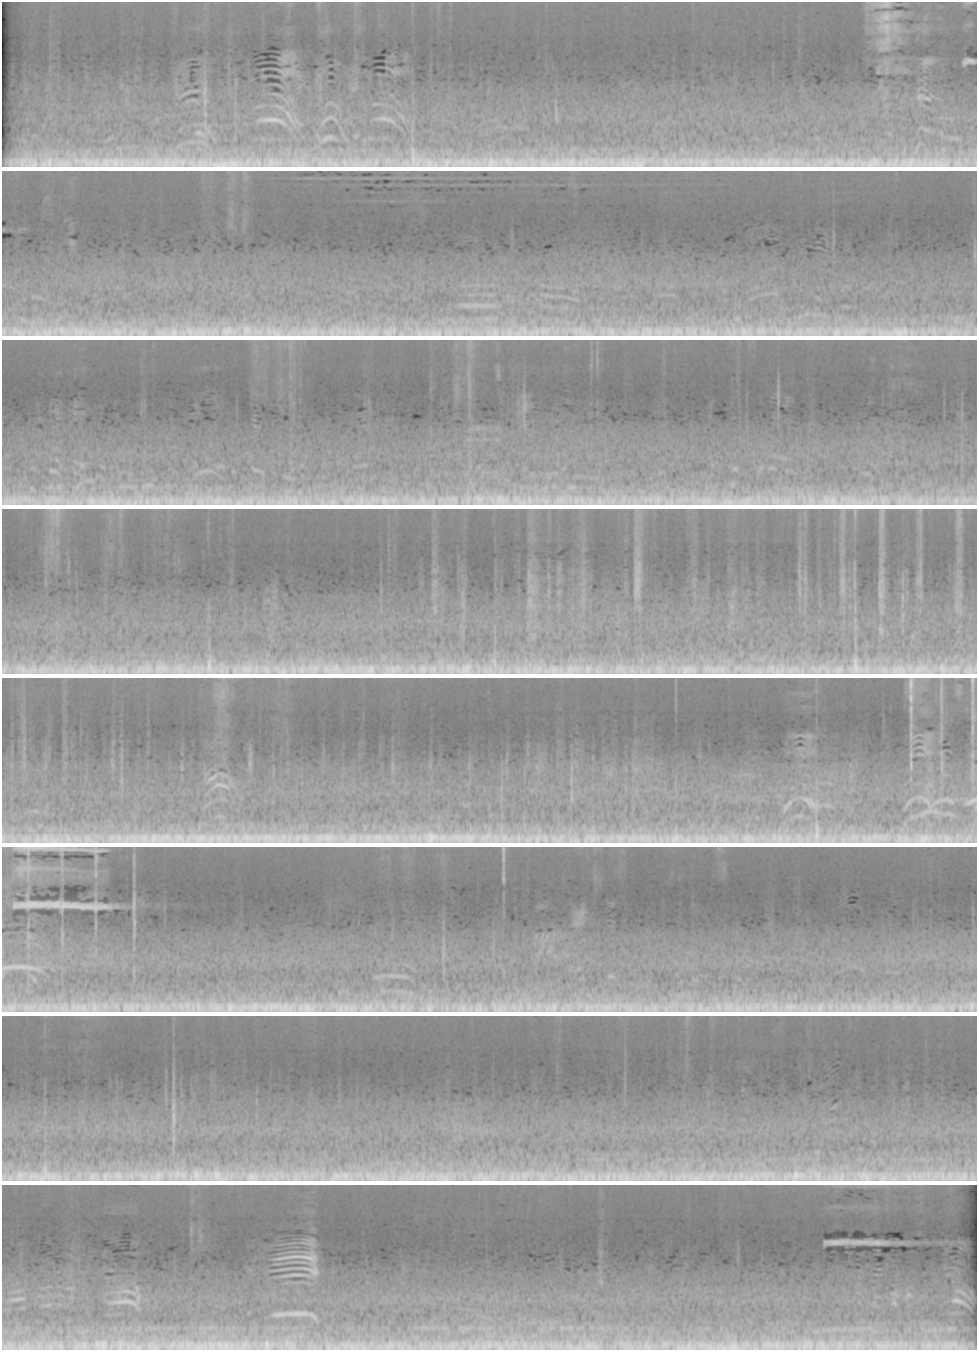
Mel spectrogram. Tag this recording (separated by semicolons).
korea; field-recording; voice; seoul; truck; korean; traffic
